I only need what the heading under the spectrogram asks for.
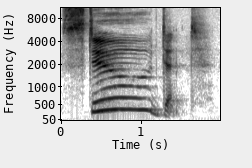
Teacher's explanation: Those vowels are different. The first one is long and the second one isn't.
